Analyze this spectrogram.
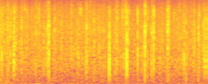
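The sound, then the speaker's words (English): Rain falls steadily on a tent, a dense patter of many small drops with scattered sharper taps, moderately loud and continuous with no talk. “The weather report says it's going to rain almost all day. So I'm just here in my tent.”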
